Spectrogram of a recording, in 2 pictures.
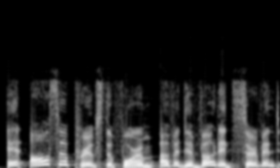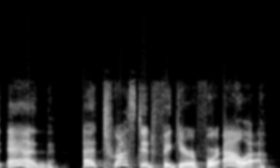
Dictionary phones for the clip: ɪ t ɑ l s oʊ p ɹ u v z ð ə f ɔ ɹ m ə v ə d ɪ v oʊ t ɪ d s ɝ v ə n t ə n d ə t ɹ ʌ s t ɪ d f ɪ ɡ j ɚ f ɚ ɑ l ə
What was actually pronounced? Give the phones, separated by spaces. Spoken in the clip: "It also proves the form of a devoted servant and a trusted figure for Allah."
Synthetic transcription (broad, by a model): ɪ t ɑ l s oʊ p ɹ u v z ð ə f ɔ ɹ m ə v ə d ɪ v oʊ t ɪ d s ɝ v ə n t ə n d ə t ɹ ʌ s t ɪ d f ɪ ɡ j ɚ f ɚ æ l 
